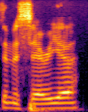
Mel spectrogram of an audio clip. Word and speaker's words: Themyscira: And I always say it's Themyscira, but I know I'm putting too many letters in there.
